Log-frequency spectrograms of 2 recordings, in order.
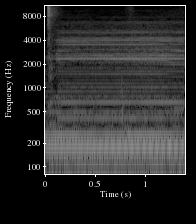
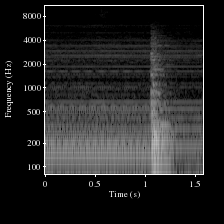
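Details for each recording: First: Vintage V6 Strat-style guitar with stock Wilkinson WVS Alnico V single-coil pickups, not being played, amp up to 10 with distortion: a steady low buzz with a thin high whine; 60-cycle single-coil hum. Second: Vintage V6 Strat-style guitar with Fender Custom Shop Fat '60s single-coil pickups and cavity shielding grounded, amp at full volume. A steady low mains hum with one short pluck and no crackle. Normal single-coil 60-cycle hum.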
